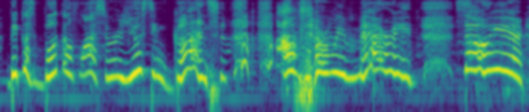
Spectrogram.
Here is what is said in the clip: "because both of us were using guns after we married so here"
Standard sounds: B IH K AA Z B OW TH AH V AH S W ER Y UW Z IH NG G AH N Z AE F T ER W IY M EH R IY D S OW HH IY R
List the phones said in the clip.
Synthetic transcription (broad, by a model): B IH K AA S B OW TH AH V AH S W ER Y UW S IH NG G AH N S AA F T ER W IY M EH R IY D S OW HH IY R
